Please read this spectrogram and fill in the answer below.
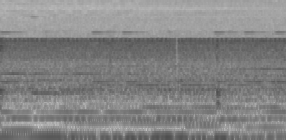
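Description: A steady low hum with an even hiss underneath, and no speech.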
